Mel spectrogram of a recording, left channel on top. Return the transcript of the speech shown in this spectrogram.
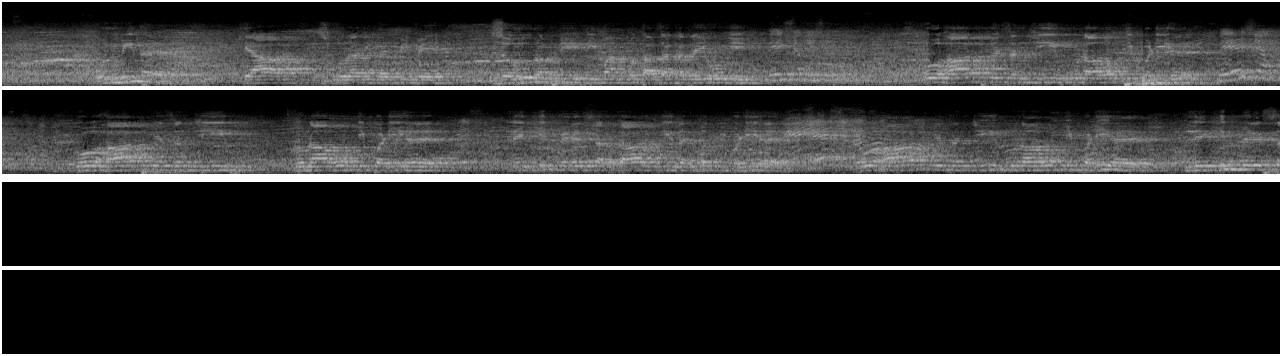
امید ہے کہ آپ اس نورانی محفل میں ضرور اپنے ایمان کو تازہ کر رہی ہوں گی۔ بے شک وہ ہاتھ میں زنجیر گناہوں کی پڑی ہے، بے شک وہ ہاتھ میں زنجیر گناہوں کی پڑی ہے، لیکن میرے سرکار کی رحمت بھی پڑی ہے۔ وہ ہاتھ میں زنجیر گناہوں کی پڑی ہے، لیکن میرے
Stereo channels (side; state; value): right; silent; 59 dB below the other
